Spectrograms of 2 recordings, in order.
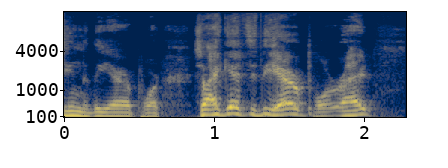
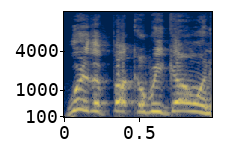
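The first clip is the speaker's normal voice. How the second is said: high, alarmed demand; panicked question; 10 semitones higher than usual. Retold or imitated. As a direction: blurt it out in confused panic. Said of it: "I go".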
